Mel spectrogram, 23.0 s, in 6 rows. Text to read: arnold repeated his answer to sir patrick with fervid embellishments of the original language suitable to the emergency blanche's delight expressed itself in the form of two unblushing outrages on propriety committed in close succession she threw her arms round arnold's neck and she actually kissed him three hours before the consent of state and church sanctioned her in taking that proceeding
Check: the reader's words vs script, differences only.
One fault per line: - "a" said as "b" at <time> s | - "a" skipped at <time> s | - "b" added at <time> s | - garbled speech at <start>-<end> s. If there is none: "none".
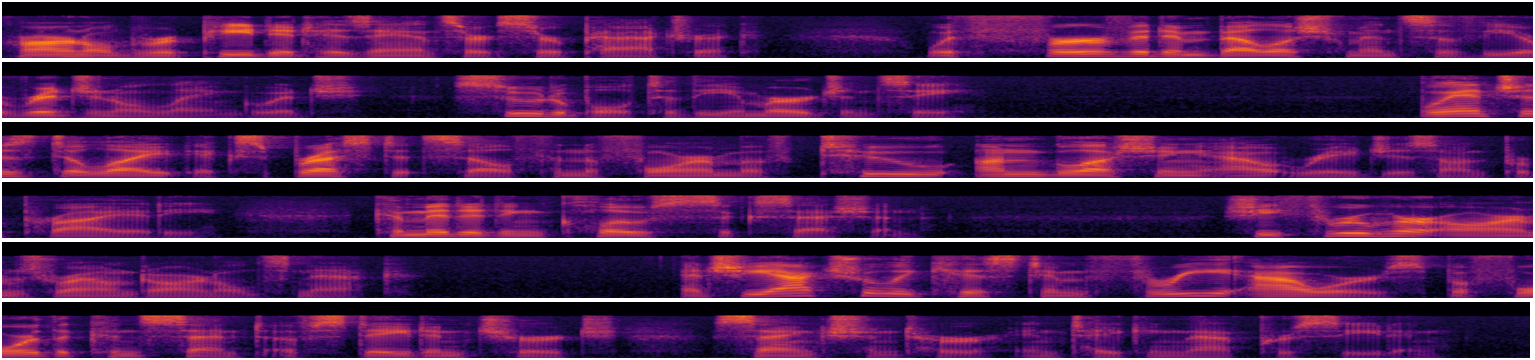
- "to" skipped at 1.2 s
